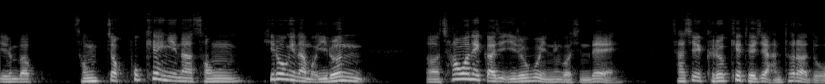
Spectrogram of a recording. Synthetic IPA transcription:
iɾɯmba | sʌŋt͡ɕ͈ʌk̚pʰokʰe̞ŋinasʌŋ | çiɾoŋinamwʌiɾʌn | ʌt͡ɕʰawʌne̞k͈ad͡ʑiːɾɯɡoinːɯnɡʌɕʰinde̞ | sʰaɕʰiɭkɯɾʌkʰe̞dwe̞d͡ʑia̰ntʰʌɾado

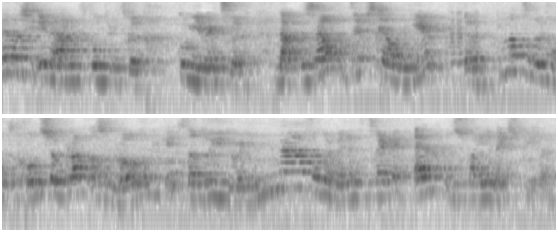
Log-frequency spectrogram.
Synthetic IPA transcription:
ɛnɑlˠsjəʔɪndəaːndəftkɔmtʋɪːɹtrɵχ | kɔmjəʋɪːɹtrɵχ | nawdəzɛlˠvdətɪpsχɛlˠdəɦiːɹ | əplɑtərəχɔp̚dəχrɔntsowplɑkɑ̰lˠsətlowχənəkɪsdɑndujədʊːɹjənaːvɪlˠmaɹbɪnətətrɛkəʔɛnɔnsfɑjəmɛ̰spḭːrə̰n

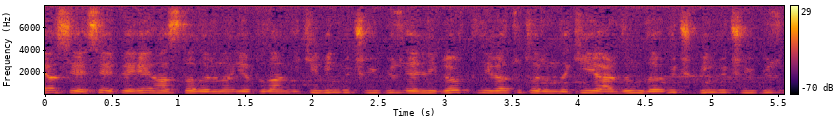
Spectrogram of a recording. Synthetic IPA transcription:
asesepeeɦast̪ʰalˠaɾɯnajapʰɯlˠanicʰibinyt͡ʃyɟyzɛlʲːiɡɾøɾkʰlʲiɾat̪ʰut̪ʰaɾɯnd̪acʰijaɾd̪ɯmd̪ayt͡ʃbinyt͡ʃyɟyz

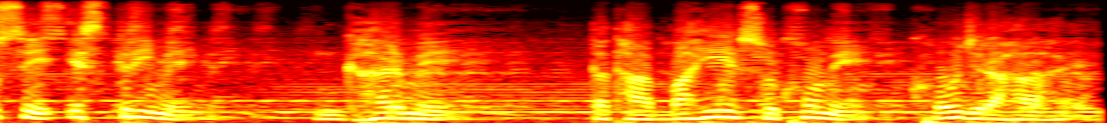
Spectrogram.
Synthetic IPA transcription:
ʊseʔɪst̪ɾimẽ | ɡʱɐɾmẽ | t̪ɐt̪ʰabaːɦisʊkʰõmẽkʰoːd͡ʒɾɐɦaɦɛː

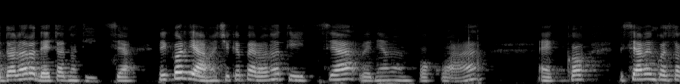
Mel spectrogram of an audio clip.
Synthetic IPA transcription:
d̪olːaɾod̪et̪ːanot̪it̪sːja | rikord̪jaːmot͡ʃikepːerlanot̪it̪sːjaved̪jaːmoumpɔkːwa | ɛkːo | sjaːmoiŋkwest̪o

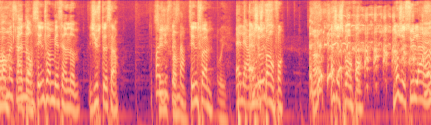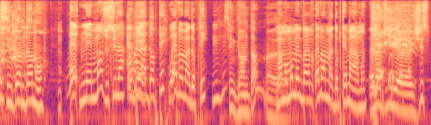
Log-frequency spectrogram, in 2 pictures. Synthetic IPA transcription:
saɑ̃sɛynfamubjɛ̃sɛ̃nɔmʒyst̪əsa | ɛɛfaasɛynfamwilɛɛləspaɑ̃fɑ̃ | ɛlʒəsypaɑ̃fɑ̃mwaʒəsɥilãasɛynɡʁɑ̃d̪d̪amɔ̃ | wɛmɛmwaʒəsɥilaubjɛ̃d̪ɔp̚t̪ewiɛlvamad̪ɔpt̪esɛynɡʁɑ̃d̪d̪ammamãmɑ̃mɛ̃mvaɛlvamad̪ɔp̚t̪emaamãɛlad̪iøʒyst̪

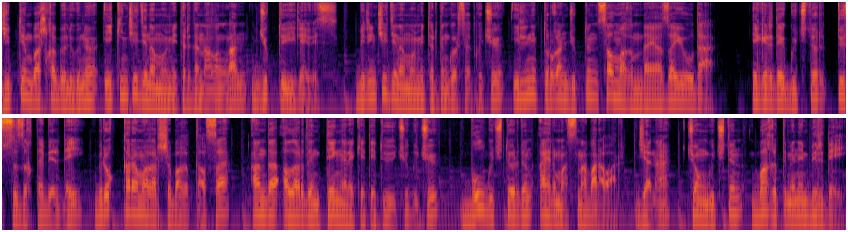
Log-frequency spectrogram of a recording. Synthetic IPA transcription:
d͡ʒip̚t̪inbɑʃqɑbø̞lɡynøʔe̞kint͡ʃidʲinamomʲet̪rd̪e̞nɑ̰lˠɯɴʁɑnd͡ʒyk̚t̪yile̞̰βḭz̥biɾint͡ʃidʲinamo̞mʲet̪rd̪iŋkøɾsø̞̰t̪kyt͡ʃyilinip̚t̪ʰuɾʁɑnd͡ʒyk̚t̪ynsɑlˠmɑʁɯnd̪ɑjɑzɑjuːd̪ɑ̰ | e̞ɡe̞ɾd̪e̞ɡyt͡ʃt̪ø̞ɾt̪yssɯzd̪ɯqt̪ɑbiɾd̪e̞jbiɾo̞qʰːɑɾɑmɑʁɑɾʃɯbɑʁɯt̪ːɑ̰lˠsɑɑnd̪ɑʔɑlˠɑɾd̪ɯnt̪ʰe̞ŋɑɾake̞t̪e̞t̪yːt͡ʃyɡyt͡ʃy | bulˠɡyt͡ʃt̪ø̞ɾd̪ynɑjɾɯmɑsɯnɑbɑ̰ɾɑ̰βɑ̰ɾ | d͡ʒɑnɑt͡ʃʰo̞ŋɡyt͡ʃt̪ynbɑʁɯt̪ɯme̞ne̞nbiɾd̪e̞̰j

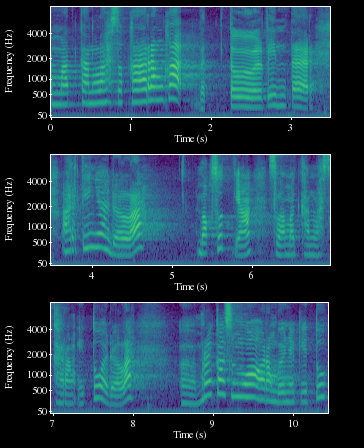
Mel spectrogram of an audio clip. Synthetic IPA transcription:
amat̪̚kanlahsəkaɾaŋkaʔbət̪ʊlpint̪ərʔart̪iɲaːdalah | maksut̪̚ɲasəlamat̪̚kanlahsə̥kaɾaŋit̪uadalah | ʔəməɾekasəmuaoɾaŋbaɲakit̪u

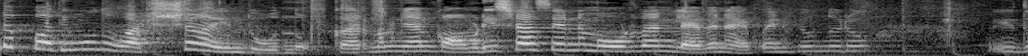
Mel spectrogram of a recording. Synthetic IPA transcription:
ɖɨpɐðimuːnːɨʋɐrʂɐaːjunt̪oːnːukaːɾɐɳɐmɲaːnkoːmeɽisʈaːsenːemoːɽðaːnileʋɐnaːjipːoːenikʲːo̞nːo̞ɾu | ið

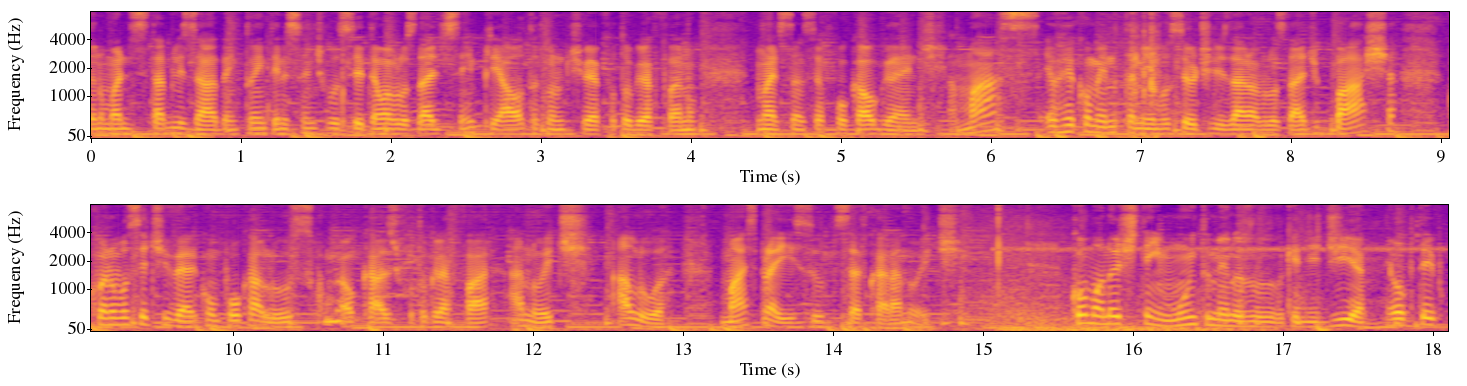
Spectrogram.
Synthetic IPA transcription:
numɐd͡ʒɪzɪst̪abilizad̪ɐẽt̪ɐ̃ɛĩt̪eɾesɐ̃t͡ʃɪvoset̪ẽũmɐvelosid̪ad͡ʒɪsẽmpɾɪawt̪ɐkwɐ̃nd̪ʊt͡ʃivɛɾfot̪oɡɾafɐ̃nʊ | nũmɐd͡ʒist̪ɐ̃sjɐfokawɡɾɐ̃d͡ʒɪmɐsewɦekõmẽnd̪ʊt̪ɐ̃mbẽj̃voseut͡ʃilizaɾũmɐvelosid̪ad͡ʒɪbaʃɐ | kwɐ̃nd̪ʊvoset͡ʃivɛɾkõpowkɐluskõmʊɛ̰ʊkazʊd͡ʒɪfot̪oɡɾafaɾɐ̰nojt͡ʃɪ̥a̰luɐ | majspɾɐisʊsvajfi̥kaɾanojt͡ʃɪ̥ | kõmʊɐnojt͡ʃɪ̥t̪ẽj̃mũj̃t̪ʊmẽnʊzluzd̪ʊked͡ʒɪd͡ʒiɐewop̚t̪ej

